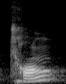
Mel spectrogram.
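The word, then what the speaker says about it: 重: 중국어 에서 는 발음 이 다르게 구분 됩니다 . 무겁다는 의미 일 때 는 "zhòng" 이라 고 합니다 . 중복 된다는 의미 로 사용 될 때 는 "chóng" 이라 고 합니다 . 음 . 그래서 "zhòng" 과 "chóng" 으로 구분 됩니다 .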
